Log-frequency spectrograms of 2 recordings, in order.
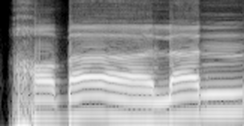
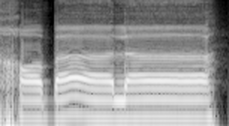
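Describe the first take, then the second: First: The word ends with an n sound. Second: The word ends with a long vowel. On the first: "Bunyi tanwin" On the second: "jadi bunyi mad, dua harakat"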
